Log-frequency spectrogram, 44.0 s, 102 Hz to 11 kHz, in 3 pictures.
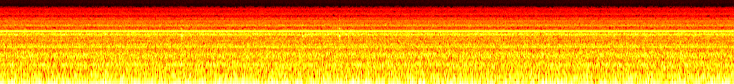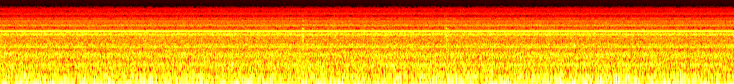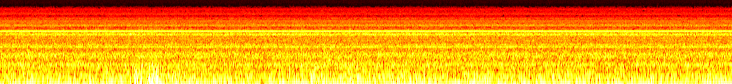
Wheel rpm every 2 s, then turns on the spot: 0, 0, 0, 0, 0, 0, 0, 0, 0, 0, 0, 0, 0, 0, 0, 0, 0, 0, 0, 0, 0, 0.
none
